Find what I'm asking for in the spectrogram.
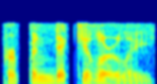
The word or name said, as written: perpendicularly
